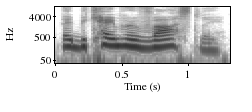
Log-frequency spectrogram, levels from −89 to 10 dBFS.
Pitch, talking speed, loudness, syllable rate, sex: 195 Hz, 185 wpm, -15 LUFS, 5.9 syllables/s, female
